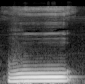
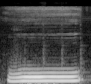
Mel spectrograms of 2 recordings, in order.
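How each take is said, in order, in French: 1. La voyelle après w est longue. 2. La voyelle après w est longue.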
